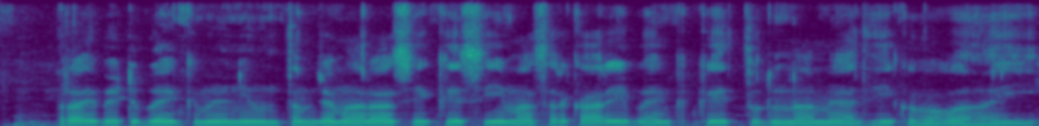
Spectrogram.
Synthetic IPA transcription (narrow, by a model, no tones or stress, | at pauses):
pɾaːɪbeːʈbɛ̃ːŋkmẽnɪʊnt̪əmd͡ʒəmaɾaːsikesiːmasəɾkaːɾibɛ̃ːŋkːet̪ʊlnamẽɐd̪ʱɪkɦoːwaɦəi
